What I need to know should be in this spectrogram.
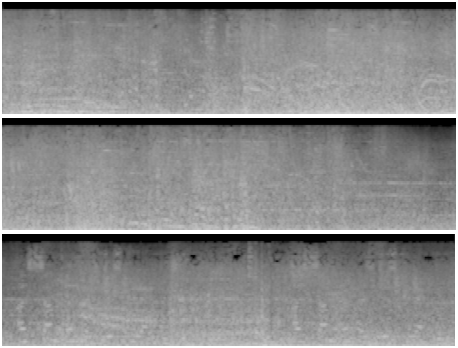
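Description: Fantasy spell effects crackle, whoosh and boom in a busy battle.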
